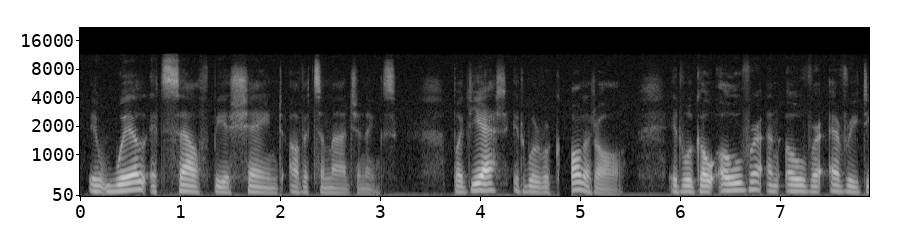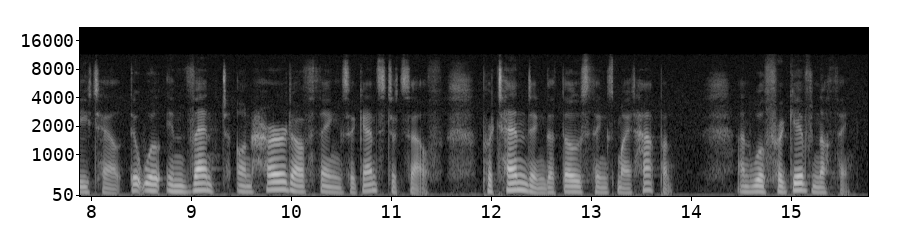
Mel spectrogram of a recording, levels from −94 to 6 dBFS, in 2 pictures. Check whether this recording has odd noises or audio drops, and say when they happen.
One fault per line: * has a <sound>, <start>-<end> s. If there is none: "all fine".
* has a dropout, 4.8-4.9 s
